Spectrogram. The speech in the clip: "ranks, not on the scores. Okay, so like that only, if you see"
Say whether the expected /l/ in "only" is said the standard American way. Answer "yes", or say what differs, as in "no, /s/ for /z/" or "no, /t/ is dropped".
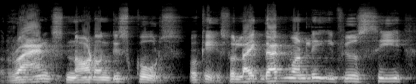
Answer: yes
